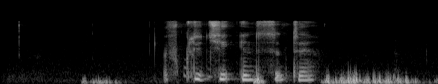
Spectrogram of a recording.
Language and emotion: Russian, sad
